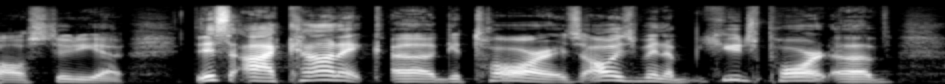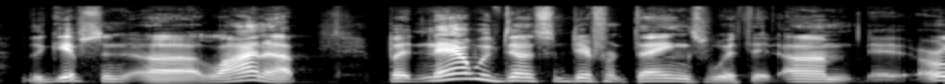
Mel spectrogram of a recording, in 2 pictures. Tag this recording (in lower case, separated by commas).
speech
